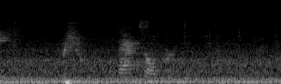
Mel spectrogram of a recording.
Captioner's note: imitates "wooshing" noise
